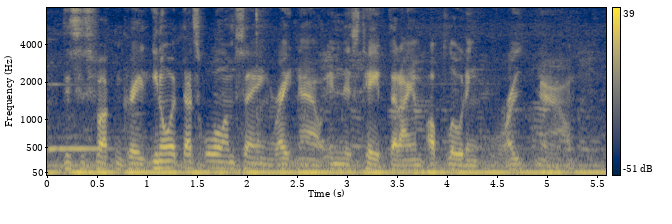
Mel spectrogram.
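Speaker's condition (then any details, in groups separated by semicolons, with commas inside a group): No condition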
